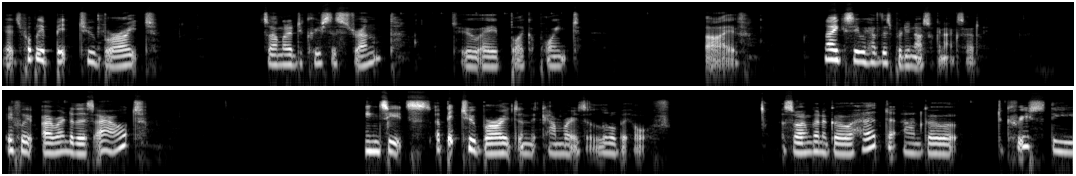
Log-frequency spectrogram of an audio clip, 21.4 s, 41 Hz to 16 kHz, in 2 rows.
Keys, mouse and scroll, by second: 1.1 Delete, 3.1-5.1 click, 5.3 click, 5.5 click, 6.3 click, 10.1 z, 10.6 click, 16.6 ctrl+middle click, 17.2 shift+middle click, 20.2 click.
